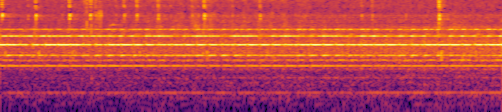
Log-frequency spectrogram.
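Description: Approaching freight train behind an electric locomotive: a steady high whine of several pitches at once, with scattered faint clicks.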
